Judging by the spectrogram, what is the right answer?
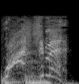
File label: "watch me", voice; single hits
